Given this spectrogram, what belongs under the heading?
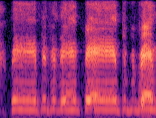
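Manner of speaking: high-pitched imitated horn beeps; car horn honking. Tourist imitating constant horns in Egypt, high honking. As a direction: honk rapidly like impatient traffic. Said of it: "use their horn over there".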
